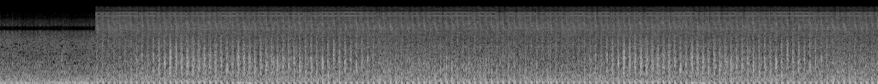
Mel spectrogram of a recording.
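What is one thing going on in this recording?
A helicopter's rotor whirs steadily.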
